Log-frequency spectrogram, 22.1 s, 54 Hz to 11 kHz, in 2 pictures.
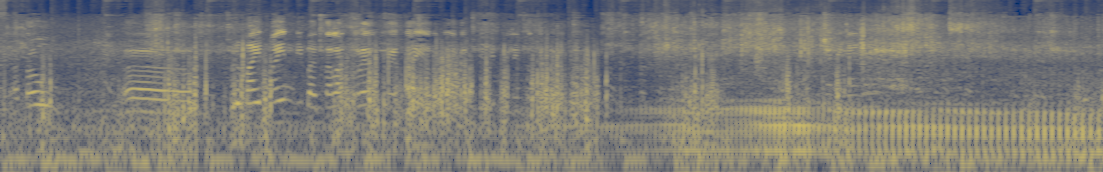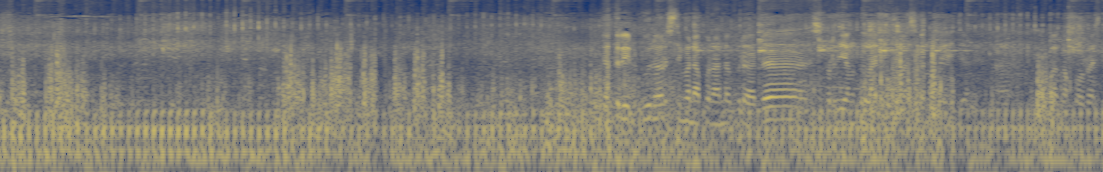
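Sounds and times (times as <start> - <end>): motorcycle engine idling: 3.6 - 22.0.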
